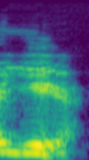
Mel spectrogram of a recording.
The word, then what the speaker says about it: Е: The letter ye has a sound similar to English sound in the words yet, Peter, or exit.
